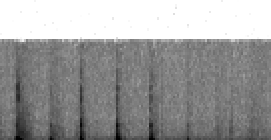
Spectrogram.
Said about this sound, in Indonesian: keren keren keren kayak konser ya ada yang tepuk tangan ya pak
